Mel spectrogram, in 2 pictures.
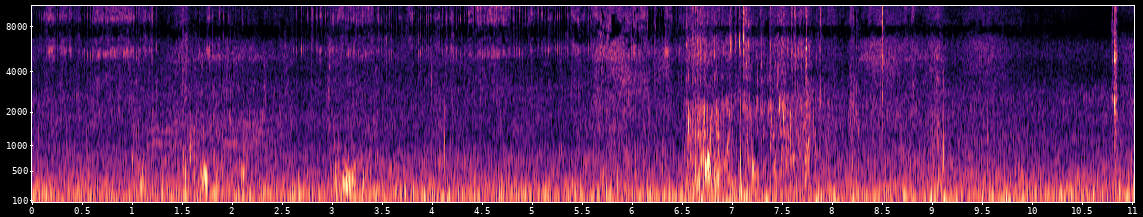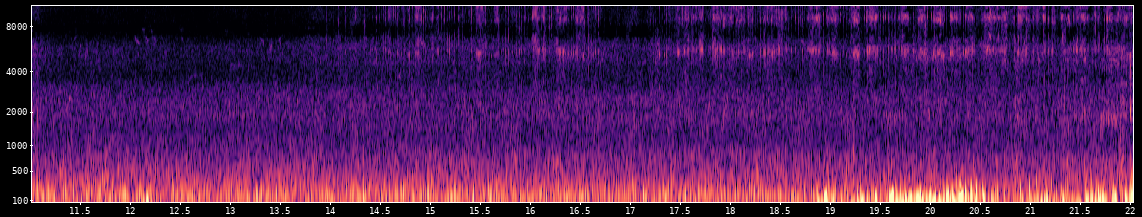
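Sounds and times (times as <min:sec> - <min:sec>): wind rumble on microphone: 0:18.8 - 0:22.0.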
